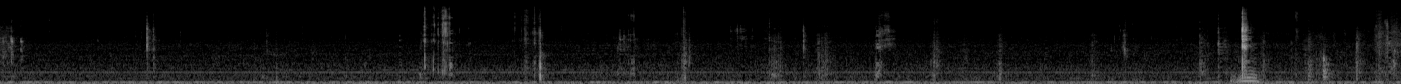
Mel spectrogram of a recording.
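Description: Close-up chewing of tortilla-chip nachos: scattered crisp crunches of the chips as they are bitten and chewed, with one louder mouth sound near the end. A faint steady hum runs underneath.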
